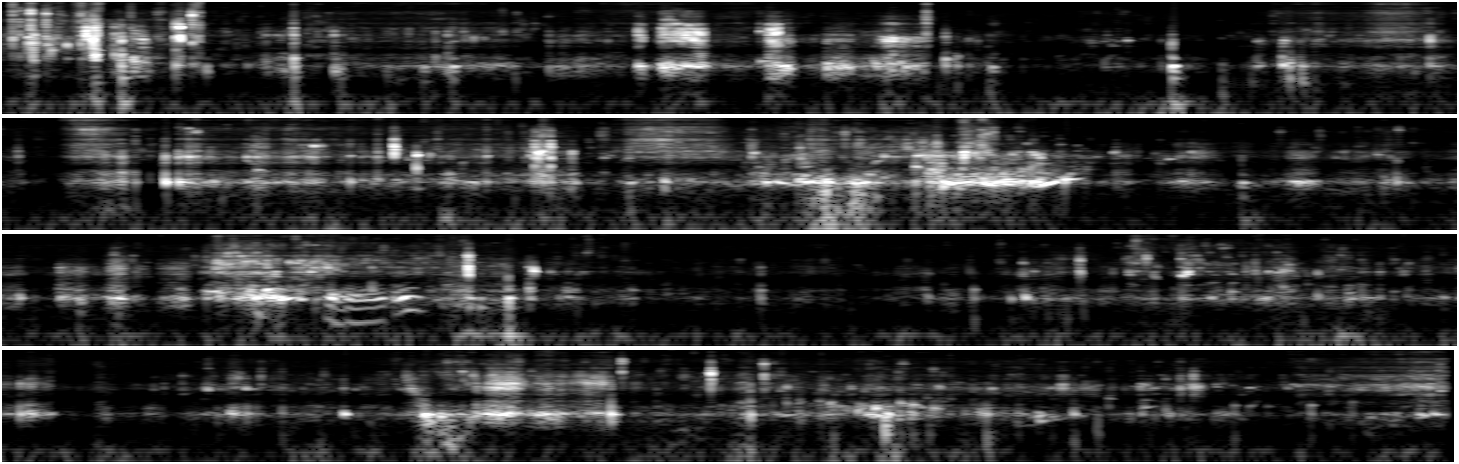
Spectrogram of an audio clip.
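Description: Muffled underwater sound from a submerged camera in a river: water movement and bubbling, with many small clicks and knocks and a few louder surges.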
